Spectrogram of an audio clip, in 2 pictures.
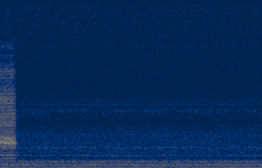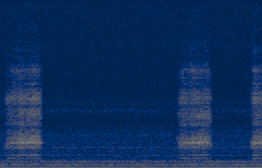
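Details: Barn owls watched by a Florida nest-box camera make a few harsh, noisy hissing screeches, each under half a second and spaced nearly two seconds apart, against a steady background hum.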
